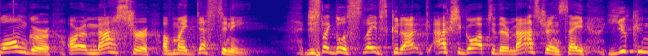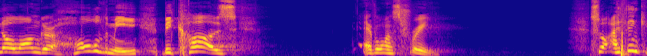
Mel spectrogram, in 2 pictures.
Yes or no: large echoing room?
yes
